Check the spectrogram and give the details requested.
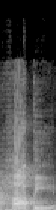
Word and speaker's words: O'Hoppe: It pronounced O'Hoppe. Okay, O'Hoppe. Logan O'Hoppe. O'Hoppe? O'Hoppe? Yeah, Hoppy. Okay, good to know.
